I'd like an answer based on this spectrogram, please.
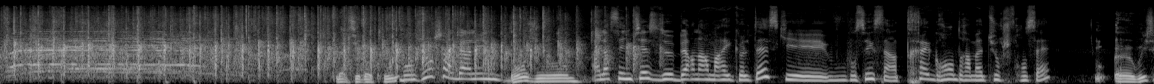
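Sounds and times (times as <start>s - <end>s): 
audience applause: 0.0s - 6.7s
speech: 3.4s - 11.5s.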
